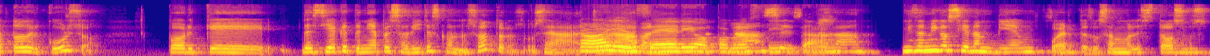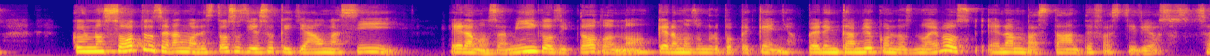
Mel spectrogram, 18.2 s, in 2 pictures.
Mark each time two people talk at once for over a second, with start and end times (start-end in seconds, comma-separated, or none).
4.3-6.4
